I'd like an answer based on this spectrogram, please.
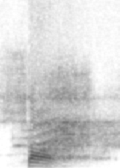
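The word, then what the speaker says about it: chat: Sha. Very good. Sha. Sha. T will not be pronounced. It will be sha.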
